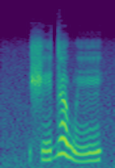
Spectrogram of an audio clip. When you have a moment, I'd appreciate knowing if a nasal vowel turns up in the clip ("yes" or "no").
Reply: yes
